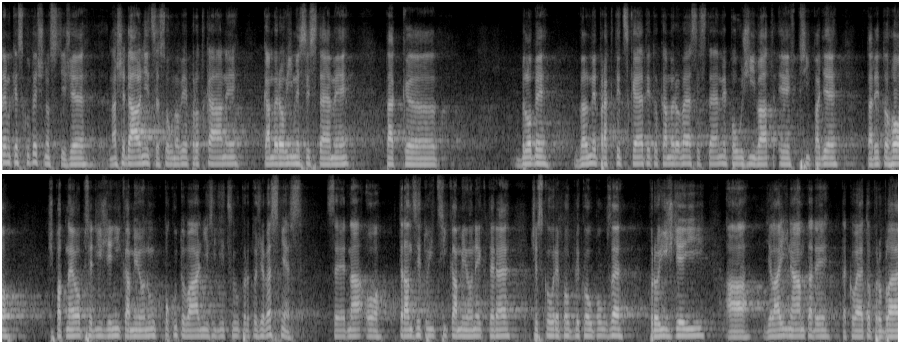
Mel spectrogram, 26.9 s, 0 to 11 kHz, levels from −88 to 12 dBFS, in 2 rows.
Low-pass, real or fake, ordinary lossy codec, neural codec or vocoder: 9.9 kHz; real; Opus, 16 kbps; none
